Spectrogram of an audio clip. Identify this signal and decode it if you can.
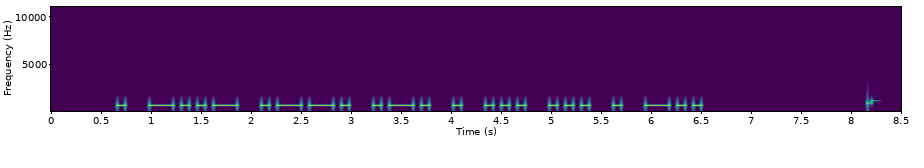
Morse code, heard as a keyed tone, about 14 wpm, 700 Hz. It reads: EXPRESSED
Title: ED Suffix - Top 100 Words with Base Words 15wpm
